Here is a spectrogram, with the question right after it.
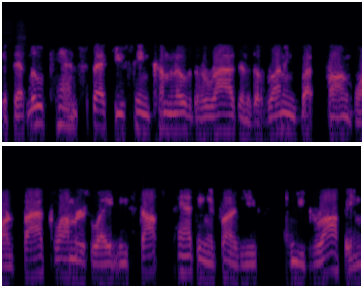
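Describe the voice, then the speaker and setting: A man talks at a very fast pace with medium pitch. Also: ordinary pitch variation. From US South, Louisiana. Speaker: retired professor and hunter. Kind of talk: casual podcast discussion.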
